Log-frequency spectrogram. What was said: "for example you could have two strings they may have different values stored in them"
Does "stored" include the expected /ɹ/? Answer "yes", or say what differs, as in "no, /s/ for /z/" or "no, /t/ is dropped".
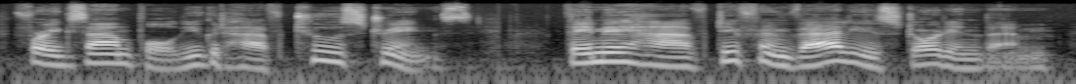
yes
